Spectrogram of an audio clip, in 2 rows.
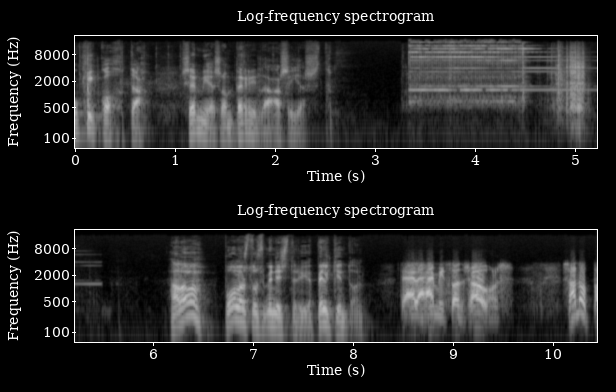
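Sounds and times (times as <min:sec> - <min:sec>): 
speech: 0:00.0 - 0:02.7, 0:06.2 - 0:10.4
telephone ringing as a call is placed: 0:03.3 - 0:05.6.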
